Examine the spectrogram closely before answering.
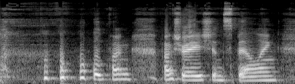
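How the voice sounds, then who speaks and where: Noticeable background noise sits under a woman speaking at medium pitch in a Danish accent. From Denmark. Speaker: homeschooling parent, video creator. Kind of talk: casual tutorial. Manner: hesitant, many fillers.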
